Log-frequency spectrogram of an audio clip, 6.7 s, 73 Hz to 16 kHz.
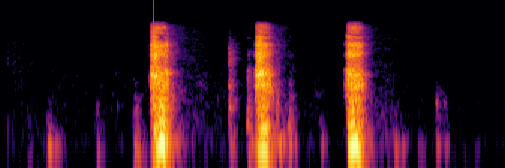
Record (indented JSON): {
  "exhalation_length": "6.7 s",
  "exhalation_amplitude": 27266,
  "exhalation_signal_mean_std_ratio": 0.25,
  "survey_phase": "beta (2021-08-13 to 2022-03-07)",
  "age": "45-64",
  "gender": "Female",
  "wearing_mask": "No",
  "symptom_cough_any": true,
  "symptom_fatigue": true,
  "symptom_fever_high_temperature": true,
  "symptom_headache": true,
  "symptom_other": true,
  "smoker_status": "Never smoked",
  "respiratory_condition_asthma": false,
  "respiratory_condition_other": false,
  "recruitment_source": "Test and Trace",
  "submission_delay": "2 days",
  "covid_test_result": "Positive",
  "covid_test_method": "LFT"
}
